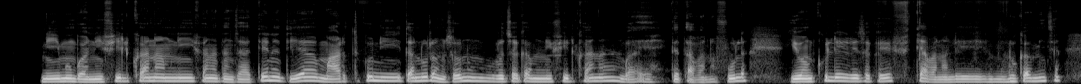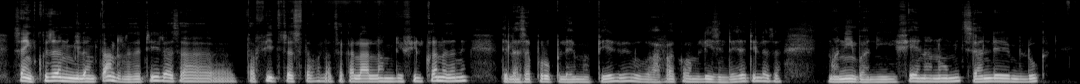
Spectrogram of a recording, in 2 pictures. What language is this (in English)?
Malagasy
